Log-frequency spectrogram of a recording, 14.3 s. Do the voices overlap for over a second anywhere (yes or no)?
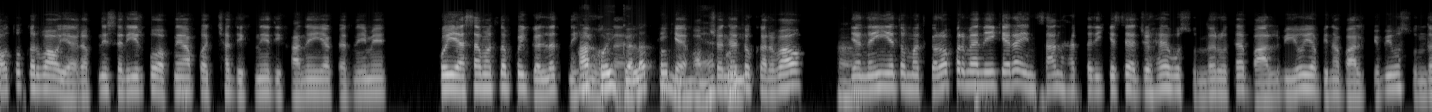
yes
